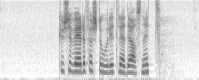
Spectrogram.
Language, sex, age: Norwegian, female, 30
